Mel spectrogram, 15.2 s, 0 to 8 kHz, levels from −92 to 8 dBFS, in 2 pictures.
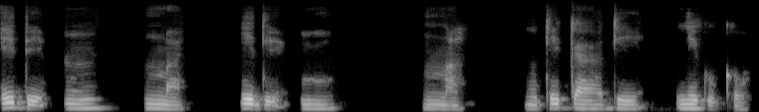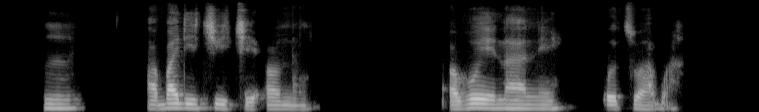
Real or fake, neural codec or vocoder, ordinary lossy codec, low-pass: fake; codec, 16 kHz, 2 kbps, X-Codec, HuBERT features, trained on balanced general audio; none; none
